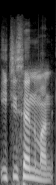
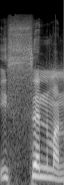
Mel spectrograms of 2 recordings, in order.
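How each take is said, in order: First: The word begins with a full ichi-sen. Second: The word begins with a short, clipped is-sen. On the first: The speaker calls it wrong. "Not ইচিসেনমান" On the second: The speaker calls it right. "ইসেনমান নট ইচিসেনমান"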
